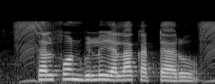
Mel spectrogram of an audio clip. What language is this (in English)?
Telugu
